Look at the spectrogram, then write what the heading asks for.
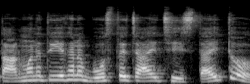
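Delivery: ordinary delivery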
